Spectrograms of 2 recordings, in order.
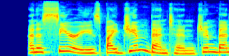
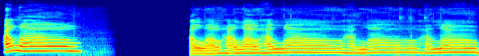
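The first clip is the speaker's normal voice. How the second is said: soft sing-song hellos; 3 dB quieter than usual. Real, not acted. Greeting her dog Budo.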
